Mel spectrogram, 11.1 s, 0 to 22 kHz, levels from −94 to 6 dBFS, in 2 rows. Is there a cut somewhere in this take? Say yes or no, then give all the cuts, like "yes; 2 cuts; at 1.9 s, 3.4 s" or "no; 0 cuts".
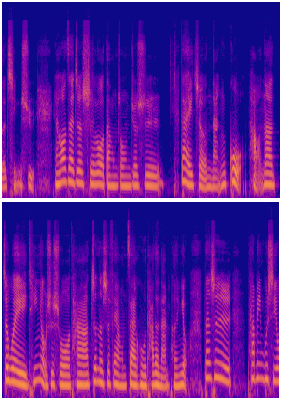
yes; 2 cuts; at 3.5 s, 4.9 s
